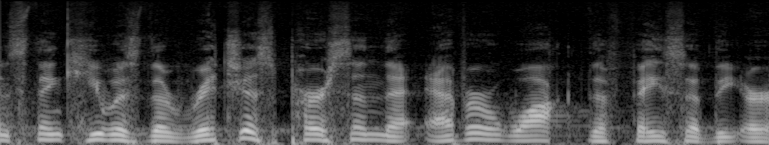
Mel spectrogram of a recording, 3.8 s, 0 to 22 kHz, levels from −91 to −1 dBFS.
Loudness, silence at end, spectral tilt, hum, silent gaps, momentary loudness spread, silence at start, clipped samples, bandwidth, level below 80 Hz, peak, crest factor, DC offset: -30 LUFS; 0 s; -6.5 dB/octave; none; none; 4 LU; 0 s; under 0.1%; over 20 kHz; -52 dBFS; -14 dBFS; 16 dB; under 0.1%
